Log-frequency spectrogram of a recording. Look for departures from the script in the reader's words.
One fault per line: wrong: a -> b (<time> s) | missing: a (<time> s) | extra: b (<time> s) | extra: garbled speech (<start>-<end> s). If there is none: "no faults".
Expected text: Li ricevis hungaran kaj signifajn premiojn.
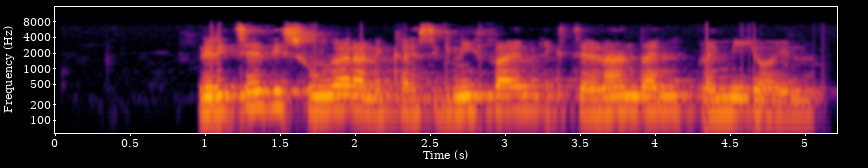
extra: eksterlandajn (3.3 s)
